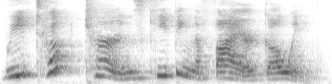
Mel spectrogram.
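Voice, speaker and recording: A woman reading a children's picture book aloud expressively, pausing to ask young listeners simple questions. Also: on the high side, sing-song. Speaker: children's story time reader.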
